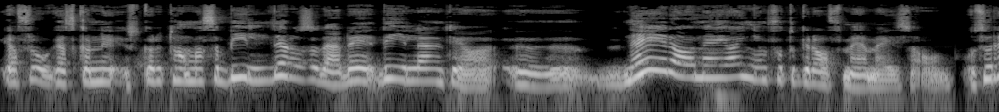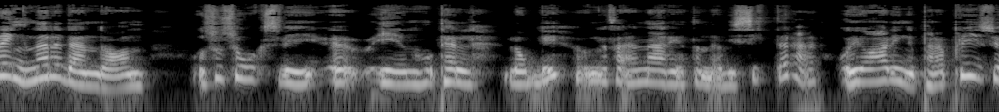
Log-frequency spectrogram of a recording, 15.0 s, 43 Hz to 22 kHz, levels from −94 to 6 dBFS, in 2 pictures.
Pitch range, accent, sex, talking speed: 210-355 Hz, native, female, 220 wpm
